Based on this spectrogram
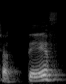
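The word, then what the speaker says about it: शक्तेः: So you say there you will hear Pa, slight Fakara that you will hear than instead of Visarga. Shakteh Pautrama Kalmasham. That is how it is Pronounce Shaktef Pautrama Kalmasham.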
